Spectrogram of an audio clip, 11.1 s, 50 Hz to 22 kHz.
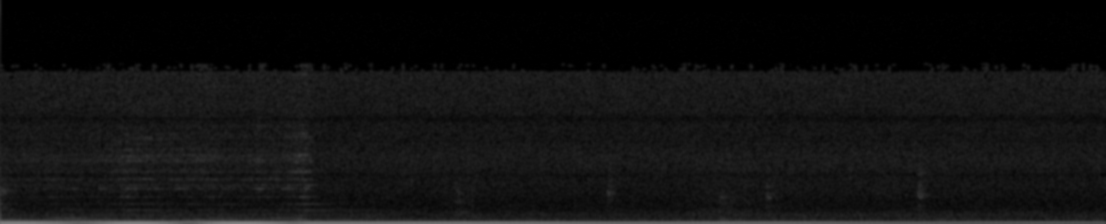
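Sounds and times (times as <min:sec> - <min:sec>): singing bowl ringing: 0:00.0 - 0:11.0.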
